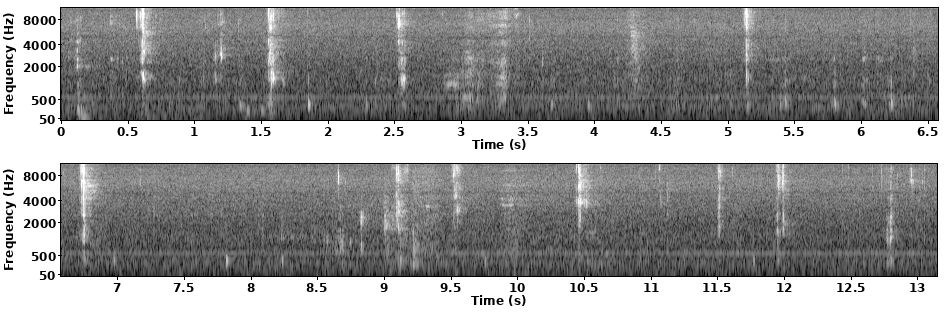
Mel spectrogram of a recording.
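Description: Quiet chewing and soft, scattered mouth and finger clicks of someone eating rice and chicken curry by hand, over a faint steady hum.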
